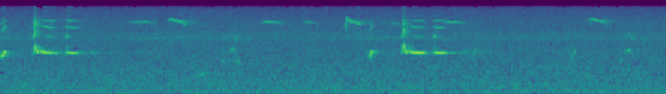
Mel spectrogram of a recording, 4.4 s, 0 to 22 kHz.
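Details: Crimson Rosella pair calling to their young ones: two clear whistled phrases, each a quick upswept note running into a sustained flat whistle, about 2.5 seconds apart, with thin high chirps in between.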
